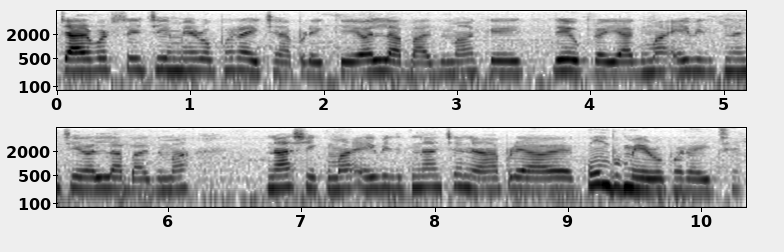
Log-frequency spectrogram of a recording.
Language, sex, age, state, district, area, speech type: Gujarati, female, 18-30, Gujarat, Rajkot, rural, spontaneous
